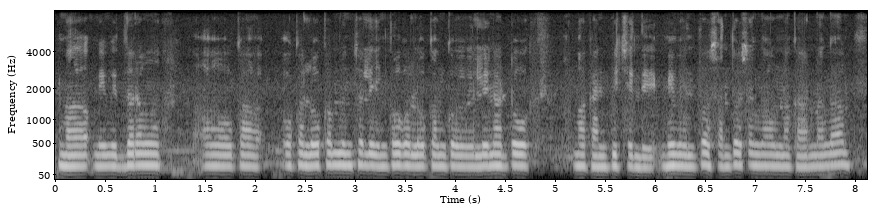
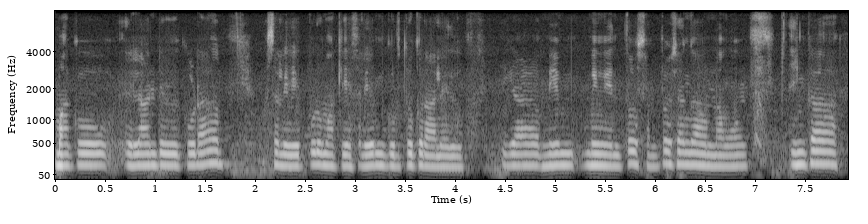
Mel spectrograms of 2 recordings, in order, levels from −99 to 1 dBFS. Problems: constant background noise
